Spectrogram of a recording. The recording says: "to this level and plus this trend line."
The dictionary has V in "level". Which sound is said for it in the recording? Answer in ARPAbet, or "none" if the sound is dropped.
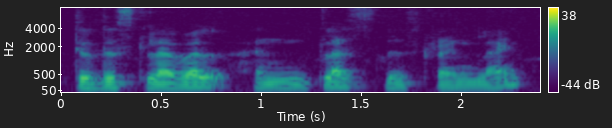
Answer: V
